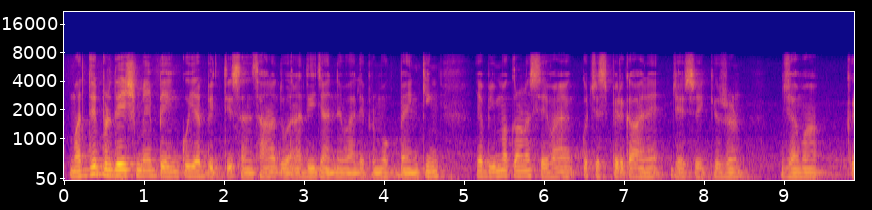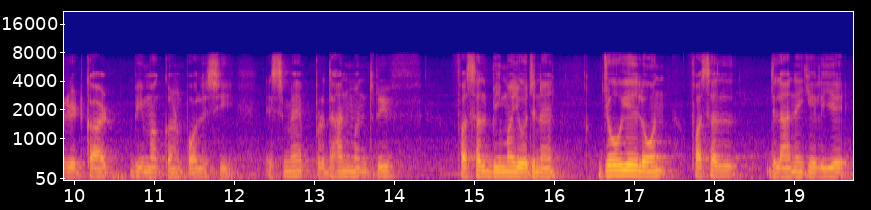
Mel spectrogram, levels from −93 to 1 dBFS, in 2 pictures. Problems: none marked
